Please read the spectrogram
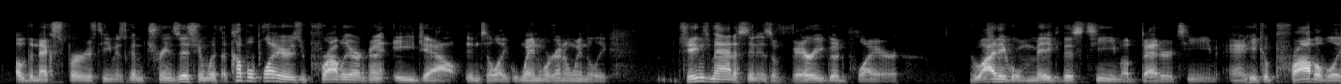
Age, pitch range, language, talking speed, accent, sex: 30-49, 90-110 Hz, English, 225 wpm, American, male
